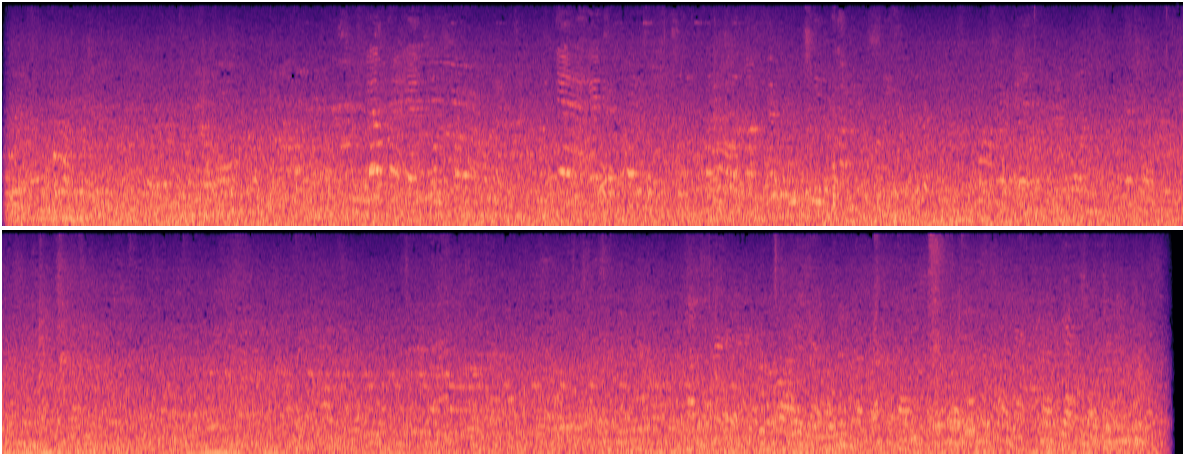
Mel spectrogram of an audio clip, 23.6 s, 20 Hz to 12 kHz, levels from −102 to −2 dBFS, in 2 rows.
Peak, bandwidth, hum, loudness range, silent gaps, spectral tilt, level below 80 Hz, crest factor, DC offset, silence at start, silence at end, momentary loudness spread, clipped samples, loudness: -10 dBFS; 11.5 kHz; none; 3 LU; none; -7 dB/octave; -34 dBFS; 14 dB; under 0.1%; 0 s; 0.15 s; 4 LU; under 0.1%; -26 LUFS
